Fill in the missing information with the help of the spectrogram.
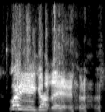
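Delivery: high, loud accusing challenge; suspicious shop worker. Retold or imitated. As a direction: pounce on a suspected shoplifter. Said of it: "pretend I was shoplifting".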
